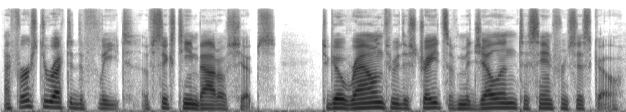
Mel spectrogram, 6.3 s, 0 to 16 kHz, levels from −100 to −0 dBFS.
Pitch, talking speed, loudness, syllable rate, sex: 140 Hz, 180 wpm, -20 LUFS, 4.9 syllables/s, male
